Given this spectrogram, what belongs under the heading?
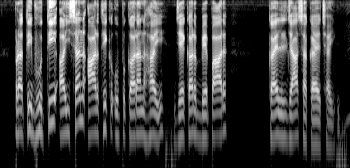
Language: Magahi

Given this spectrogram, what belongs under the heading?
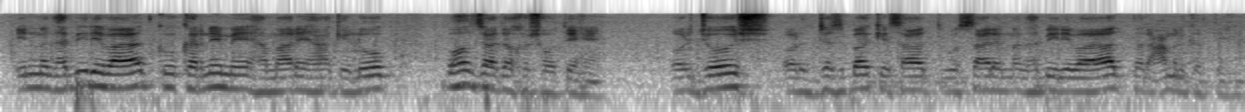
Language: Urdu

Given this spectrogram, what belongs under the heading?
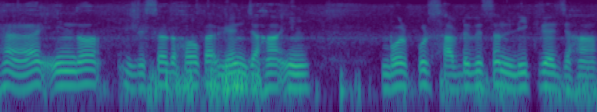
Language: Santali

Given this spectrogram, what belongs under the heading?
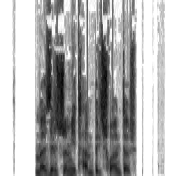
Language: Kabardian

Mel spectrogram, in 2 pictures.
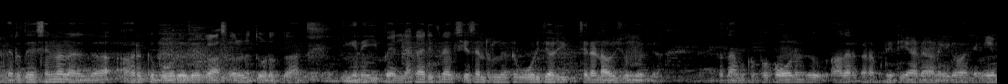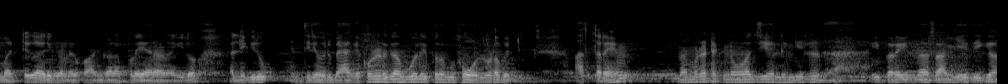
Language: Malayalam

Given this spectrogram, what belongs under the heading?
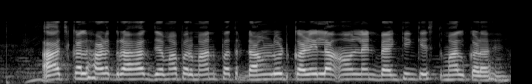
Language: Magahi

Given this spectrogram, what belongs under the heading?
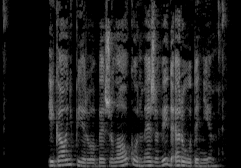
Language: Latvian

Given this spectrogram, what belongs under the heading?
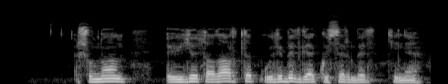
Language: Bashkir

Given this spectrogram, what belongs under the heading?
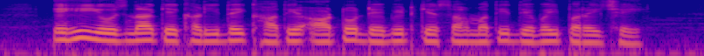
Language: Maithili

